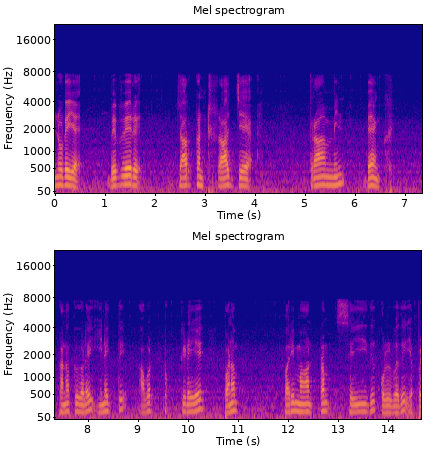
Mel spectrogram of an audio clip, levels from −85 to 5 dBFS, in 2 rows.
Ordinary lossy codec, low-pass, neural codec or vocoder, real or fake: none; none; none; real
